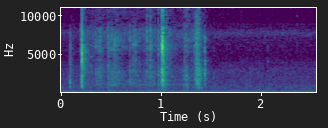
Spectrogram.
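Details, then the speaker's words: Retro console disc drive after the tray/laser grinding was fixed by cleaning the switch on the motor control board: low steady drive hum with a few light clicks and no grinding, running normally. "but I don't hear it grinding anymore"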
